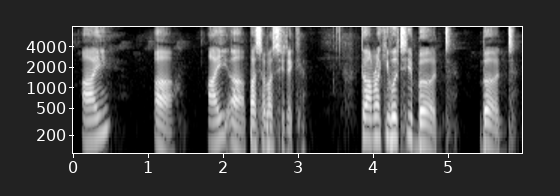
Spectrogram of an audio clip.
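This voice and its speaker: A man teaching English pronunciation, mixing explanation with English words, spelling words letter by letter and repeating them slowly. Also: fairly high pitch, clear, resonant tone, no room sound, clean studio sound. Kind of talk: slow spoken lesson.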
